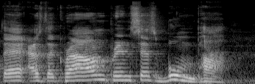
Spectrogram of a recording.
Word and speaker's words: Boompa: as the Crown Princess Boompa. You accent the last syllable.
